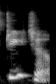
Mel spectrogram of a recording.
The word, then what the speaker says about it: teacher: uh teacher here or in this teacher r is silent r is silent anchor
